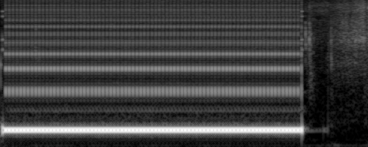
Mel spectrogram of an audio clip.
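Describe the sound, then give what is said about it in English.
A steady, loud telephone dial tone hums continuously for about two seconds while a call is being placed, then cuts off abruptly, leaving near silence. “Are you ready for us to get her on the phone”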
